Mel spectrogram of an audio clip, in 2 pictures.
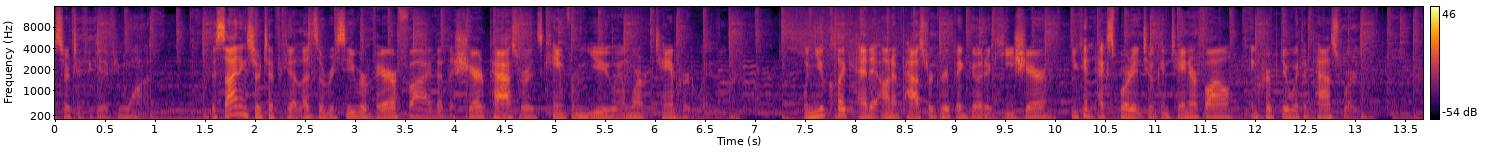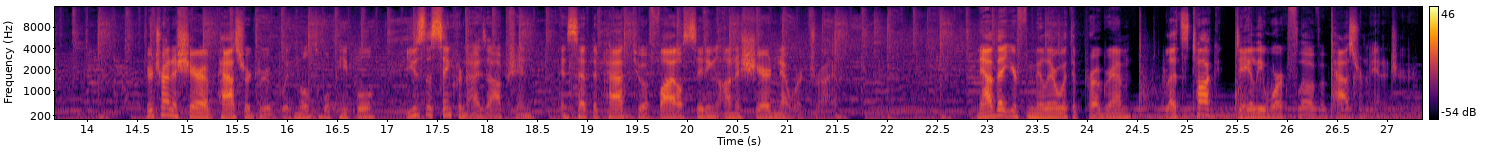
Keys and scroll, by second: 2.9-4.9 typing, 12.4-14.1 typing, 19.6 typing, 22.0-22.8 typing, 27.1 ctrl+n.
